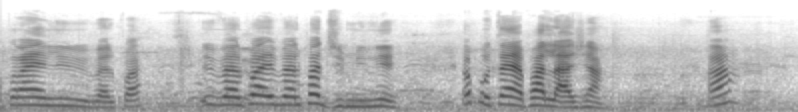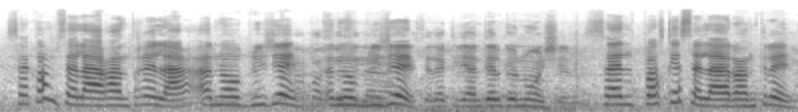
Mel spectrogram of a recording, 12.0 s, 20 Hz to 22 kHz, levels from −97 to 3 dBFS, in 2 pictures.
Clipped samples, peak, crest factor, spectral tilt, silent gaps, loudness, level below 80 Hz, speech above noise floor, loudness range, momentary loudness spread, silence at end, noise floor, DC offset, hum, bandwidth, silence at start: under 0.1%; -8 dBFS; 22 dB; -3 dB/octave; none; -28 LUFS; -56 dBFS; 20 dB; 3 LU; 15 LU; 0 s; -49 dBFS; under 0.1%; none; 15.5 kHz; 0 s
